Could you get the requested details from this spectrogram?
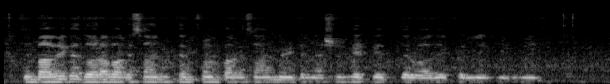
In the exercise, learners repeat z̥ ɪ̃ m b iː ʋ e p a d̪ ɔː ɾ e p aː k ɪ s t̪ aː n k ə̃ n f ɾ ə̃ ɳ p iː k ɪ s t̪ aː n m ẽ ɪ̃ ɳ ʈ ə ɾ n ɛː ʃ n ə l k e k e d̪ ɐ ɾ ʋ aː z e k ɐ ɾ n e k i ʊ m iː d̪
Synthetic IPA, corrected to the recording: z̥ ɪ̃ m b aː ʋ e k a d̪ ɔː ɾ a p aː k ɪ s t̪ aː n k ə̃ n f ɾ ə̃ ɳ p aː k ɪ s t̪ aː n m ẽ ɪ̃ ɳ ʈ ə ɾ n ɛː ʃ n ə l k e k e d̪ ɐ ɾ ʋ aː z e k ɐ ɾ n e k i ʊ m iː d̪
